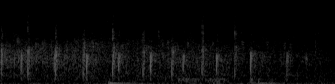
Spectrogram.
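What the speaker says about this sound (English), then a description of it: "Give all of them a round of applause for being part of the New Orleans Saints organization." Crowd applause at a New Orleans Saints Hall of Fame induction ceremony, a steady patter of many hands clapping indoors, moderately distant and fairly soft, with scattered louder claps standing out.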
